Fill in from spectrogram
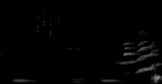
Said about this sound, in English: My cat's yelling at me, so I think that means it's time to end the episode.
